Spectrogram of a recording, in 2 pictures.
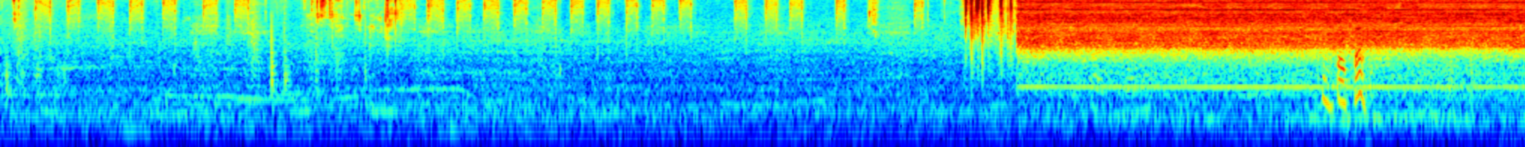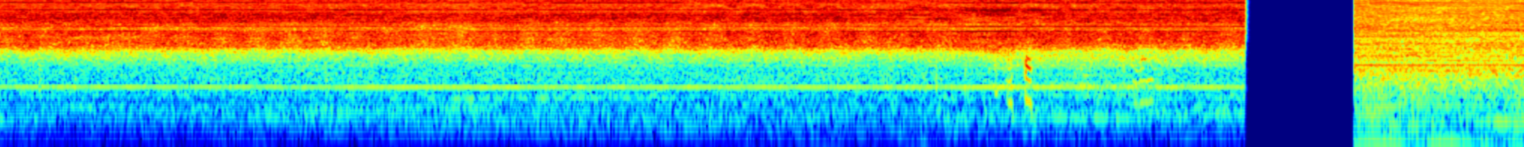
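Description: Aerosol can of high-temperature paint: a faint quick rattle of the can's mixing ball, then a sudden long, steady spray hiss from about seven seconds in as a light coat goes onto the exhaust header. The hiss breaks off in a short cut near the end.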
